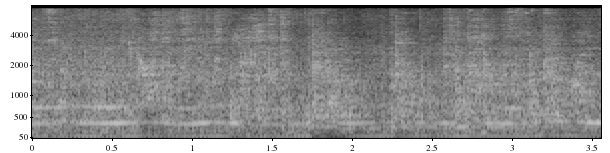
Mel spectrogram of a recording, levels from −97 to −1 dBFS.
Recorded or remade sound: recorded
